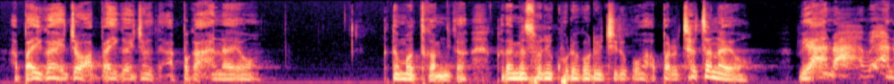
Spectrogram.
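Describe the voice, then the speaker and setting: A man preaches an emphatic sermon in a fairly high, gravelly and breathy voice. His words ring out with long reverb through a church sanctuary. He sometimes acts out a child's pleading voice. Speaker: pastor.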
